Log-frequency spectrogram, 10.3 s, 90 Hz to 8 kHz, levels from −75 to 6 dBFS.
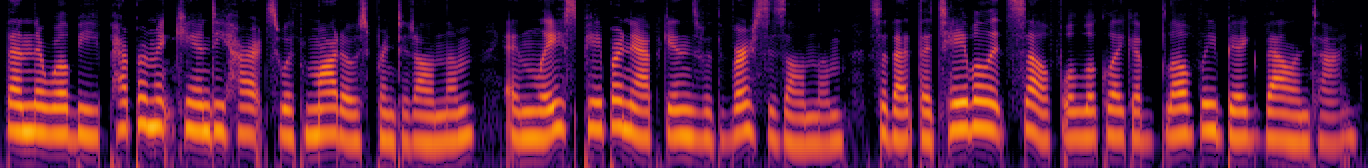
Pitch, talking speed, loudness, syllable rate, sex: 215 Hz, 185 wpm, -18 LUFS, 4.9 syllables/s, female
